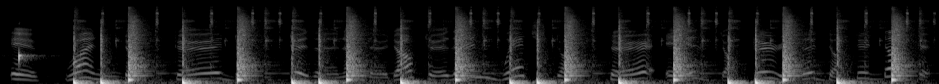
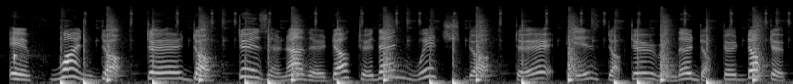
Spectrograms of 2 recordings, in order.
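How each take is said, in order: First: It is said at a slower pace. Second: It is said at a faster pace.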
